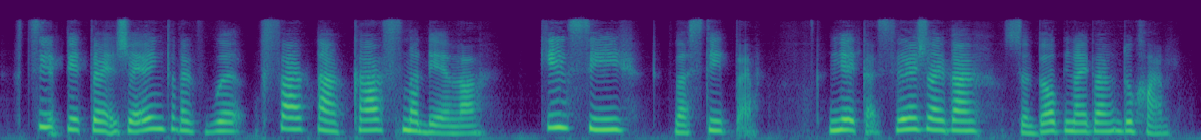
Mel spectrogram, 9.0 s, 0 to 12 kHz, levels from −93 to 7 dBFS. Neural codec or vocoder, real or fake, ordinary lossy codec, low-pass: codec, 16 kHz, 0.5 kbps, FreqCodec, larger model; fake; Opus, 64 kbps; 7.2 kHz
